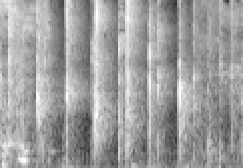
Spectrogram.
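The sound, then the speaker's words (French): Sparse, scattered clapping from a small audience, a handful of irregular claps rather than a full ovation, fairly quiet overall. “Les applaudissements sont moins.”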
